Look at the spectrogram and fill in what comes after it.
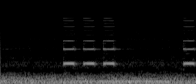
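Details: New Avian 80 A 3-8S ESC on 4S battery, resting 15.6 V pulled down to 13.5 V, 7666 RPM, 54.75 A: sharp high beeps about five a second over steady motor drone; owner assumes low-voltage warning.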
